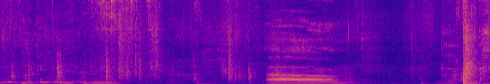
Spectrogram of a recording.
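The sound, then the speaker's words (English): A small door creaks open with a drawn-out, tonal hinge squeal, followed by a sharp wooden knock; a voice murmurs briefly beforehand. “Let's check out that little door there.”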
